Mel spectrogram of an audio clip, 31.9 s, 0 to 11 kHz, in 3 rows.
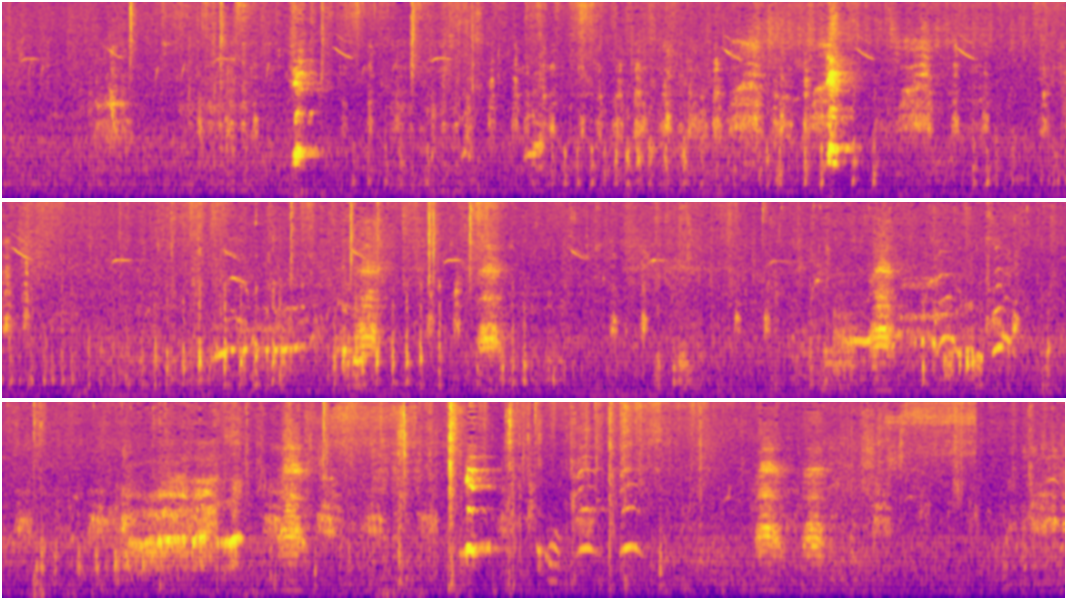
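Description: Domestic poultry calling on and off in short, irregular calls, loudest at about 3, 8 and 26 seconds in.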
